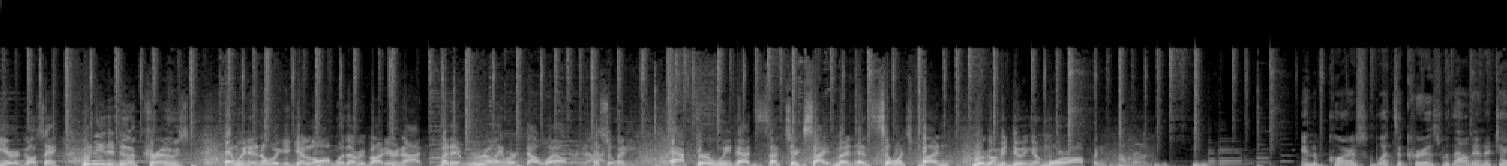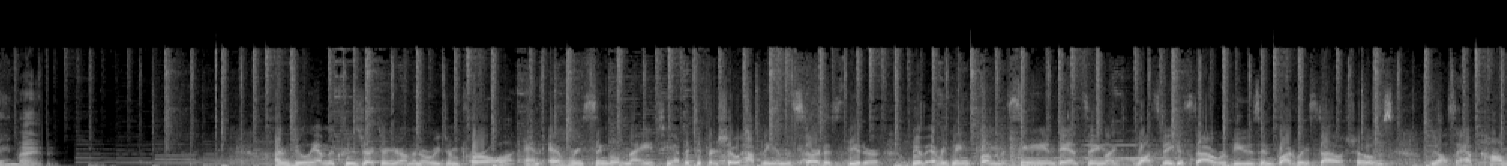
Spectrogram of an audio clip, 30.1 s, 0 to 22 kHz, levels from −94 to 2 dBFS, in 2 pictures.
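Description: At 15.48 s and again at 17.22 s the audio briefly jumbles: chunks out of order. In each case a 60 ms chunk arrived one chunk late, so it plays after the chunk that should follow it, swapping two segments across 15.48 to 15.6 s and 17.22 to 17.34 s. Nothing is missing, but the order is wrong for a moment, with three hard joins at each swap.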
